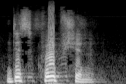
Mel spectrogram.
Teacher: Description. Crip gets the stress.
